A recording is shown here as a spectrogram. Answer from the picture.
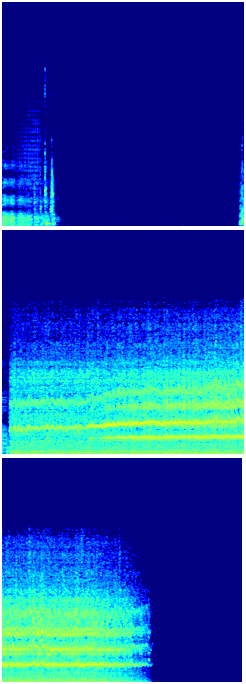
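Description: Kettle whistling at the boil: a shrill steady whistle of several tones over a hiss, creeping slightly up in pitch. It starts about three and a half seconds in, after a few seconds of silence, and cuts off near the end.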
